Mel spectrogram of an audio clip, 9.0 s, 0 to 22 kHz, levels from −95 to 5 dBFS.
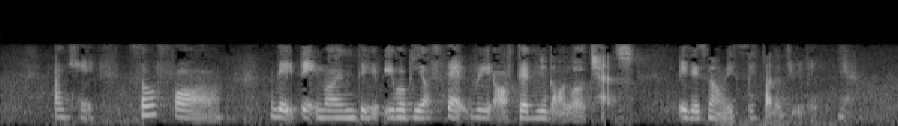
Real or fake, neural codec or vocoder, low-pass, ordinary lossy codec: fake; codec, 16 kHz, 1 kbps, X-Codec, HuBERT features, trained on general audio; 7.2 kHz; MP3, 24 kbps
